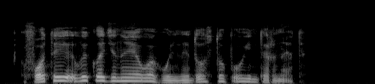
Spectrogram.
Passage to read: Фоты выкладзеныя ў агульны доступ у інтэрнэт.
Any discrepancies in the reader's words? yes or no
no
